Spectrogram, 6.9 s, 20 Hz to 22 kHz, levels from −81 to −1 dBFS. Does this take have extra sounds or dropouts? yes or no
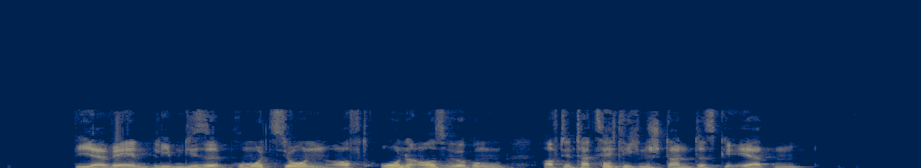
no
